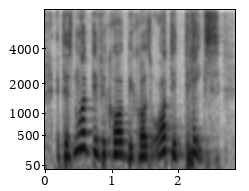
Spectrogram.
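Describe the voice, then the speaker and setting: A man's intonation is lively and his pace moderate, with noticeable background noise around him. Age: 70s. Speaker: panelist. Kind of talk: panel speech. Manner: animated.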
